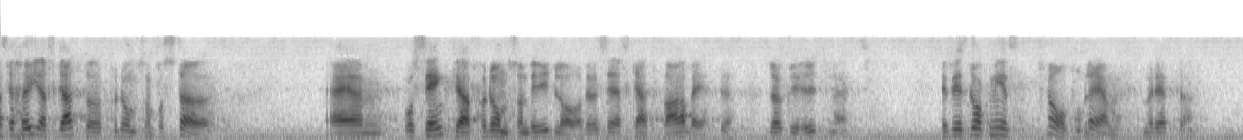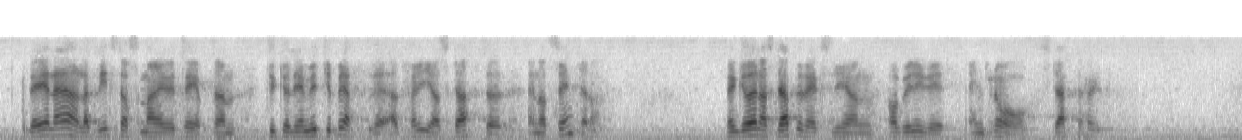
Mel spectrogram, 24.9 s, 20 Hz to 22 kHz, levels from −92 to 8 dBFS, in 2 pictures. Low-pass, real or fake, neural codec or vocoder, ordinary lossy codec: 7.2 kHz; fake; codec, 24 kHz, 0.9 kbps, WavTokenizer, medium speech release version 2; none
